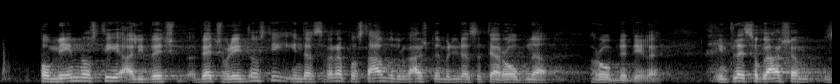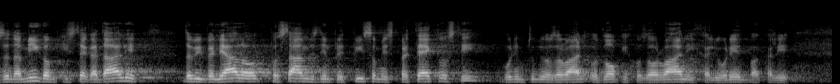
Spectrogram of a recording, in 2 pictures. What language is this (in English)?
Slovenian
